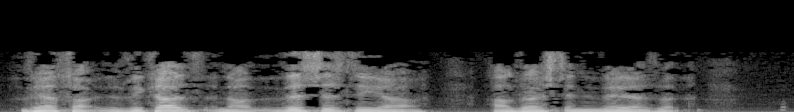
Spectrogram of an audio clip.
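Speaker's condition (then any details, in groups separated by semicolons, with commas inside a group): Stroke with facial paralysis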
